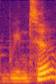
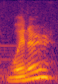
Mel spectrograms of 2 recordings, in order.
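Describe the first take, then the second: First: The middle T sound is clearly pronounced. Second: The middle T sound is dropped. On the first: "pronounced like winter with that T sound" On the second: "rather than the more classic American winner"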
